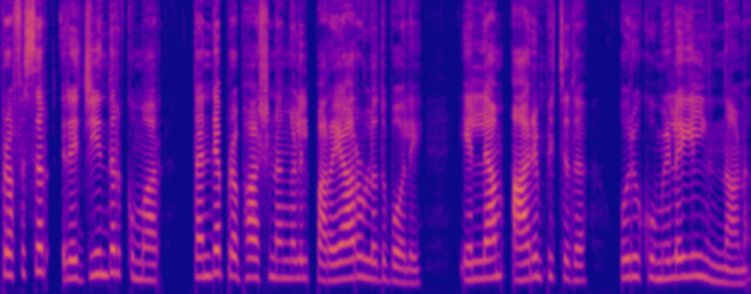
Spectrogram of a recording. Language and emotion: Malayalam, neutral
